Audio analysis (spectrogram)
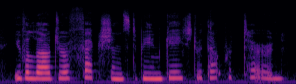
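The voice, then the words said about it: Melancholy, sorrowful voice. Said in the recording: “in a melancholy voice”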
